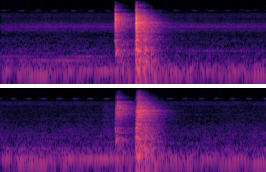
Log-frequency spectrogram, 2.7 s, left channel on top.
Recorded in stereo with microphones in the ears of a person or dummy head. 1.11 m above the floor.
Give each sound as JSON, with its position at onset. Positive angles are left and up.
{"t": 1.1, "sound": "a door slam", "side_deg": 75, "distance_m": 1.3}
